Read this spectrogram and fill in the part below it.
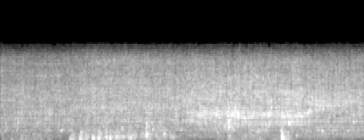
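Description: Water splashes as a man rinses his face.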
